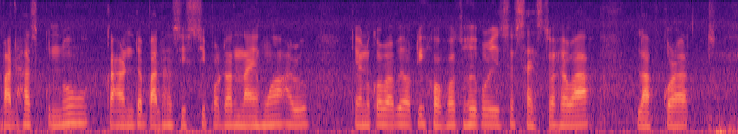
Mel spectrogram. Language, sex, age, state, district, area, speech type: Assamese, male, 30-45, Assam, Golaghat, urban, spontaneous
